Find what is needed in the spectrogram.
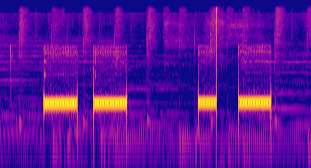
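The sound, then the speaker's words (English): Touch-tone telephone dialing: four loud, steady electronic beeps of similar pitch, each lasting about half a second, separated by short gaps, with no voices. “Let's get dialing.”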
